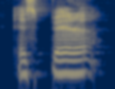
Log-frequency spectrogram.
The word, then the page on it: espera: provençal; espero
